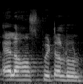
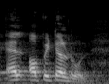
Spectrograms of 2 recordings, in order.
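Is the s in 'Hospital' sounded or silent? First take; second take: sounded; silent. First: The name is said with an s sound. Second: The name is said without an s sound. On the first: The speaker calls it wrong. "लेकिन ये उच्चारण pronunciation गलत है।" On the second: The speaker calls it right. "इसको क्या पढ़ते हैं?"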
